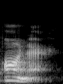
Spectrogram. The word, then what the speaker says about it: honor: Après ça, after that, we have honor. Honor. Honor. Honor, H doesn't pronounce.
